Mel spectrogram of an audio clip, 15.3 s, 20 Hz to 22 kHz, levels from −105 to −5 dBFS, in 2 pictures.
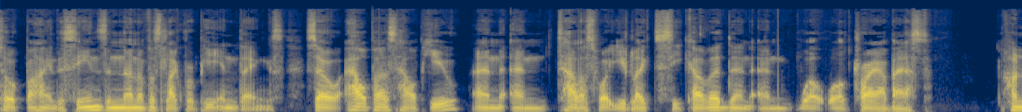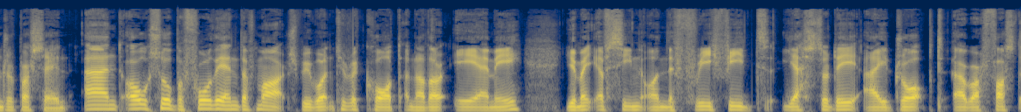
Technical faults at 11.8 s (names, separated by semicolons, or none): clock drift buffer slips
